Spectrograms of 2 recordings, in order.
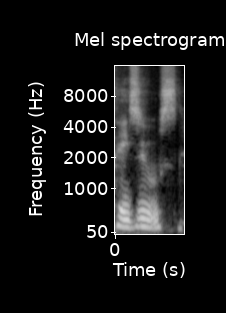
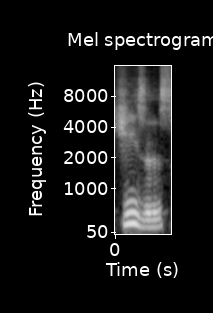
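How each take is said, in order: First: The name is pronounced the Spanish way. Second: The name is pronounced the English way. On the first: The speaker calls it right. "when clearly it's Jesus" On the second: The speaker calls it wrong. "English speaking people says Jesus"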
